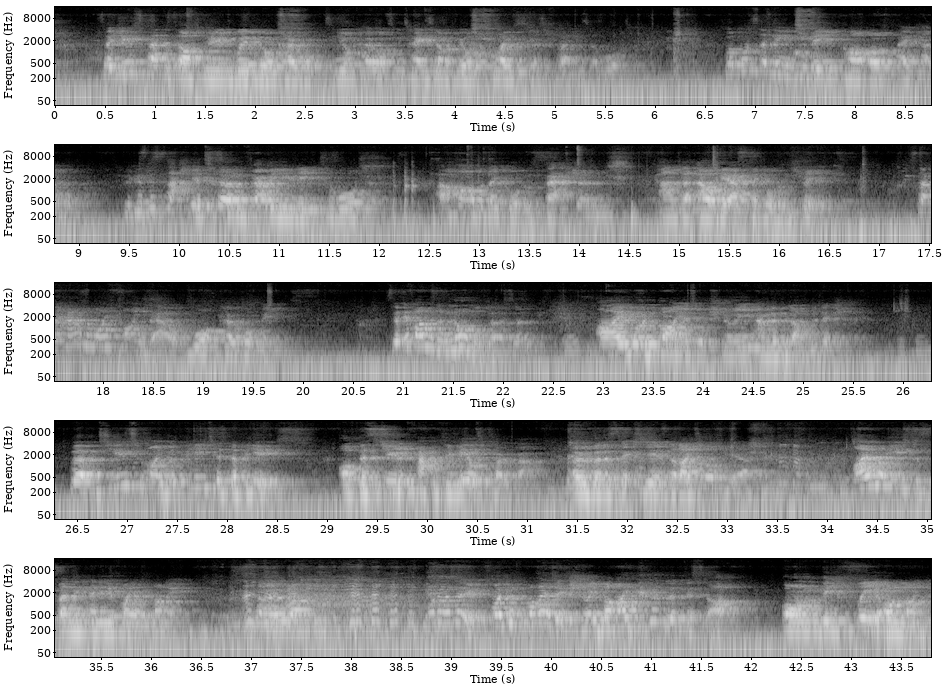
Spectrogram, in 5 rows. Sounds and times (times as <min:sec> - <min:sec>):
Male speech, man speaking: 0:00.5 - 0:05.8, 0:06.7 - 0:16.7, 0:17.4 - 0:20.0, 0:20.9 - 0:25.6, 0:26.4 - 0:33.5, 0:34.2 - 0:37.8, 0:38.6 - 0:43.8.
